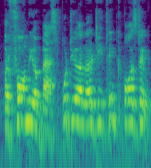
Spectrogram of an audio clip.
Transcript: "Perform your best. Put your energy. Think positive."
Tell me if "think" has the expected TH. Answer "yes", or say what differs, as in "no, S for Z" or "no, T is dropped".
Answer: no, T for TH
